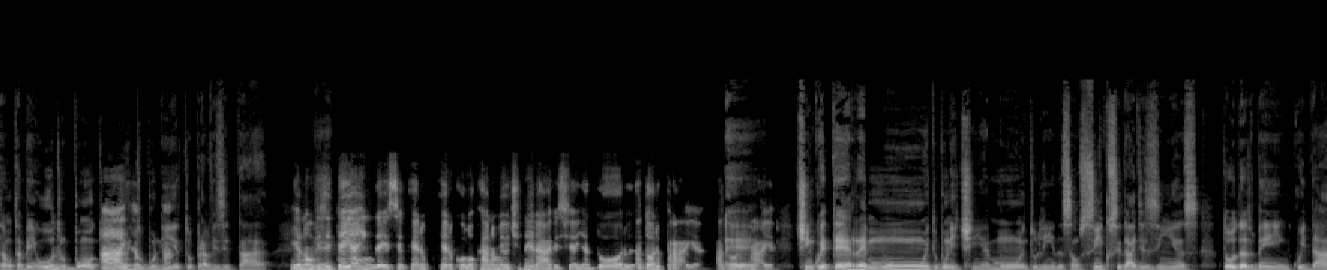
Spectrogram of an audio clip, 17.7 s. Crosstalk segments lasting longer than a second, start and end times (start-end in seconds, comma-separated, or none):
0.6-2.4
